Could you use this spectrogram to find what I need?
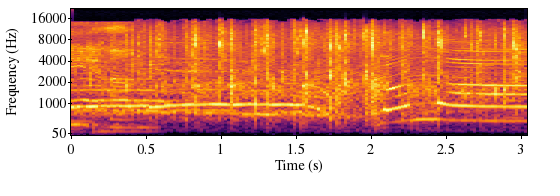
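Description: A young boy sings loudly.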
